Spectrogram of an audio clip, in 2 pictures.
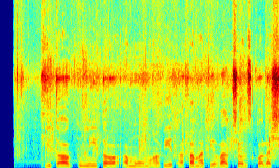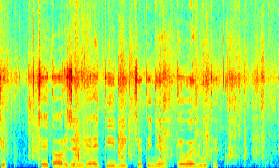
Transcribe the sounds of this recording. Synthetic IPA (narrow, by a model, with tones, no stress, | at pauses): ki˨t̪ɔ˦k̚ni˧t̪ɔ˧a̰˨mu˧mo˨ha˨bi˦t̪a˨fa˦mat̪i˦vakʃjo˦nsko˦laʃi˧p̚t͡ʃa˨jt̪ɔ˧ɾd͡ʒi˧nɡa˦jt̪i˦βi˧k̚t͡ʃe˧t̪i˧ɲeke˧we˦lu˦t̪i˦k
